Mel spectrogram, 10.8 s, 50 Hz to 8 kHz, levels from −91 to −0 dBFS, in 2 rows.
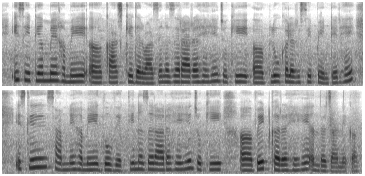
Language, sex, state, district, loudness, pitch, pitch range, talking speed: Hindi, female, Bihar, Jamui, -21 LUFS, 210 Hz, 195-225 Hz, 210 wpm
